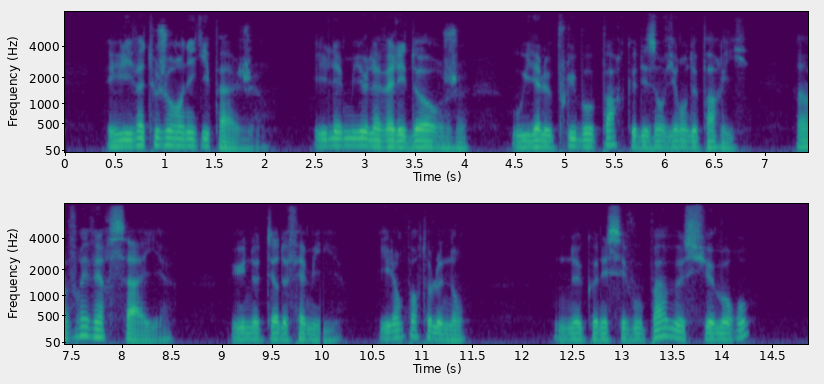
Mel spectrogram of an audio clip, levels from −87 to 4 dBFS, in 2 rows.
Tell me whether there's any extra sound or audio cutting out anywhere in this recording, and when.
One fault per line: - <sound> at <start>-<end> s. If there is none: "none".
- dropout at 10.0-10.0 s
